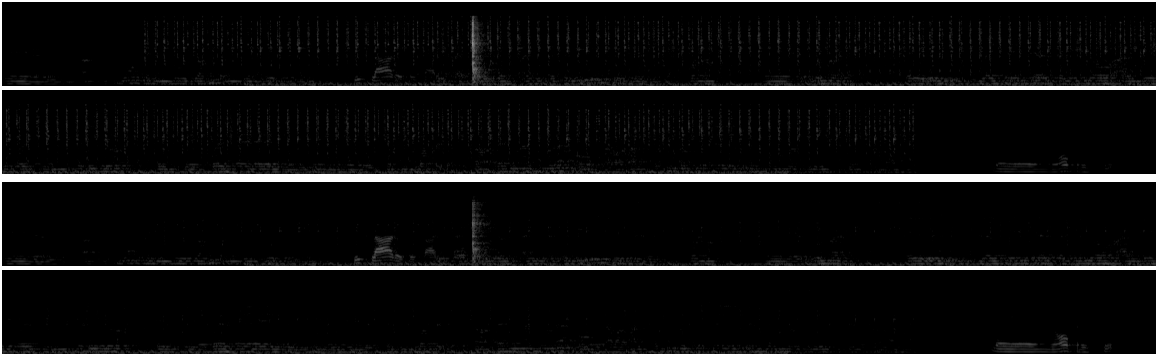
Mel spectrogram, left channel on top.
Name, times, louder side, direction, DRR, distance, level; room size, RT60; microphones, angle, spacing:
voice 1, 0.0-3.2 4.3-7.2 7.6-8.6 9.0-12.8 13.1-20.5, equal, 20° left, 3.1 m, -64 dB
sound 1, 1.4-20.7, left 12 dB, 65° left, 0.4 m, -54 dB
sound 2, 2.4-19.4, equal, ahead, 0.7 m, -66 dB
voice 2, 3.4-4.9 21.4-22.6, right 7 dB, 70° right, 0.3 m, -60 dB
9.5 x 7.9 x 7.8 m
head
